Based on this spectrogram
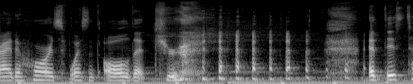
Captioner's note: laughs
